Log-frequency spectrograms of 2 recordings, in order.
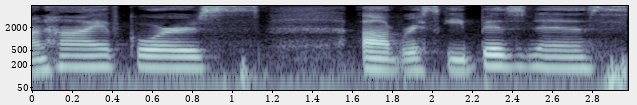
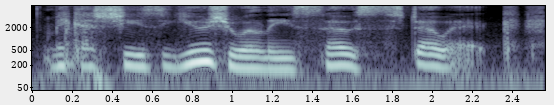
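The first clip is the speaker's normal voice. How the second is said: ordinary talk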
